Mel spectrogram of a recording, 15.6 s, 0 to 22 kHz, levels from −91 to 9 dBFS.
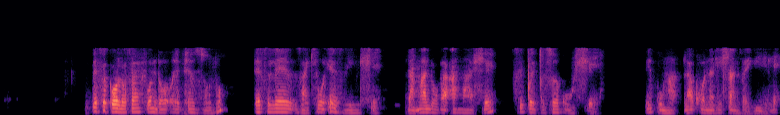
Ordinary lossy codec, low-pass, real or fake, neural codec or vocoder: AAC, 16 kbps; 7.2 kHz; fake; codec, 32 kHz, 1.9 kbps, SNAC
